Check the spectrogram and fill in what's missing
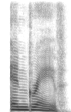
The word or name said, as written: engrave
